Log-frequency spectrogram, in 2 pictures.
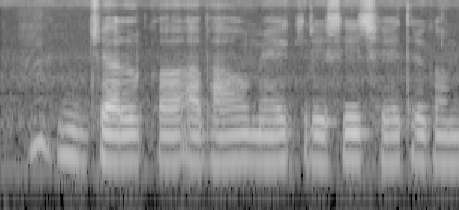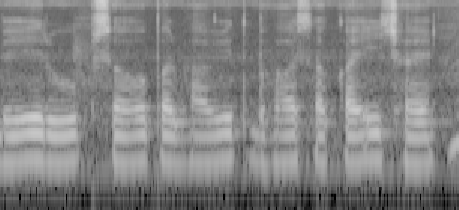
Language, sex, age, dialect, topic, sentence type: Maithili, female, 18-24, Southern/Standard, agriculture, statement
